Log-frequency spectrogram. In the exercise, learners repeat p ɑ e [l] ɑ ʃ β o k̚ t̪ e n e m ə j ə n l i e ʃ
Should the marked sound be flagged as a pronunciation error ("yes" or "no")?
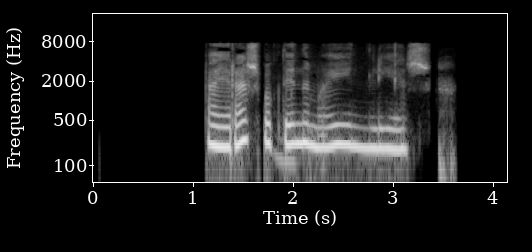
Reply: yes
